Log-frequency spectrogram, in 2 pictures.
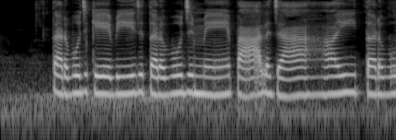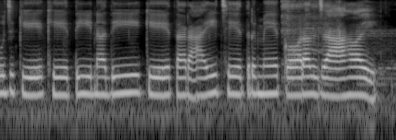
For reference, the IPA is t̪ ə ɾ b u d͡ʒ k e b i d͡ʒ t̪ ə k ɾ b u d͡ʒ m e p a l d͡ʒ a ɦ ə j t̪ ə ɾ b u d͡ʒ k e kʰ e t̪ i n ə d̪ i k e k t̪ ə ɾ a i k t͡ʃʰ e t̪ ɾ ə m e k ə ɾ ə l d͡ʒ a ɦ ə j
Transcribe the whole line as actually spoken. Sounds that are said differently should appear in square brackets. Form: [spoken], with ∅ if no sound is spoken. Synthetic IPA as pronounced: t̪ ə ɾ b u d͡ʒ k e b i d͡ʒ t̪ ə [∅] ɾ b u d͡ʒ m e p a l d͡ʒ a ɦ ə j t̪ ə ɾ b u d͡ʒ k e kʰ e t̪ i n ə d̪ i k e [∅] t̪ ə ɾ a i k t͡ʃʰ e t̪ ɾ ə m e k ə ɾ ə l d͡ʒ a ɦ ə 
